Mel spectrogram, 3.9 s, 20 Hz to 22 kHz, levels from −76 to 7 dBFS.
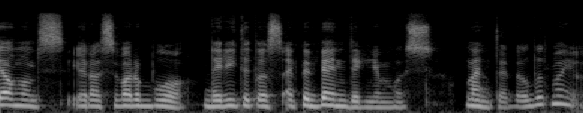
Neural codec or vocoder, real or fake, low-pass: codec, 32 kHz, 1.9 kbps, SNAC; fake; 14.4 kHz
